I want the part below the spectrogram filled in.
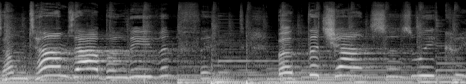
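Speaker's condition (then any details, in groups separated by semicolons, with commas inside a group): No condition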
